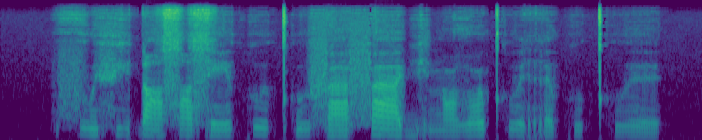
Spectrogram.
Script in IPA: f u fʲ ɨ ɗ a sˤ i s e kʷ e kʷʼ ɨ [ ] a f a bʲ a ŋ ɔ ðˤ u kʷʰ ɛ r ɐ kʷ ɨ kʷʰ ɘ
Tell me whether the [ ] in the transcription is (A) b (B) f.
B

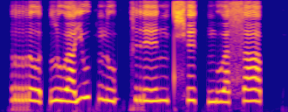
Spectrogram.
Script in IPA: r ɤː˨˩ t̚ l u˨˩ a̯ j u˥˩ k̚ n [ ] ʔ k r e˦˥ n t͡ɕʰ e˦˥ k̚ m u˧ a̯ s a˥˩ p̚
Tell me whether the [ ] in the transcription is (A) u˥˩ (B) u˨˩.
B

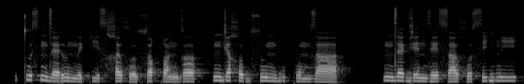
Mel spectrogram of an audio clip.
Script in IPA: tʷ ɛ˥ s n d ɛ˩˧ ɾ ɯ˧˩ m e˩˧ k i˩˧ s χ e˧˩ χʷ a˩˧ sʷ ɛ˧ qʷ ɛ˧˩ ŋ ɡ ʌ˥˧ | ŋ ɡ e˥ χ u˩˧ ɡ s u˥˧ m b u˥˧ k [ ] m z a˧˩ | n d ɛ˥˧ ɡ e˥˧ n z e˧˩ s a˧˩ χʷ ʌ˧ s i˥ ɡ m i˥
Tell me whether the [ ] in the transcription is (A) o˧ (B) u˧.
A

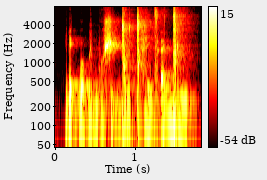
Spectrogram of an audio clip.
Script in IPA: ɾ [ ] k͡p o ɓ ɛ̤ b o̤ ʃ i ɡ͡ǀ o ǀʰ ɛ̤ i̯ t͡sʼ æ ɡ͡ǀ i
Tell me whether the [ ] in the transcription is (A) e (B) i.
A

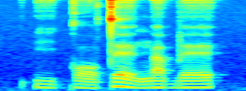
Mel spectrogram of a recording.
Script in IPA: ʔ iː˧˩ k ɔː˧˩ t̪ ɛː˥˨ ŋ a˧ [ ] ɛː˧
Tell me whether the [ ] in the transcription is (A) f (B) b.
B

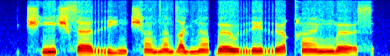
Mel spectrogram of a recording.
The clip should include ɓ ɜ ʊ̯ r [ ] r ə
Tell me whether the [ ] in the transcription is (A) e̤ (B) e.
B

